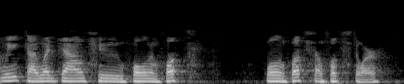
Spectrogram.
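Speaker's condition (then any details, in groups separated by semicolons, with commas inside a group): Cleft palate; congenital cleft palate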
